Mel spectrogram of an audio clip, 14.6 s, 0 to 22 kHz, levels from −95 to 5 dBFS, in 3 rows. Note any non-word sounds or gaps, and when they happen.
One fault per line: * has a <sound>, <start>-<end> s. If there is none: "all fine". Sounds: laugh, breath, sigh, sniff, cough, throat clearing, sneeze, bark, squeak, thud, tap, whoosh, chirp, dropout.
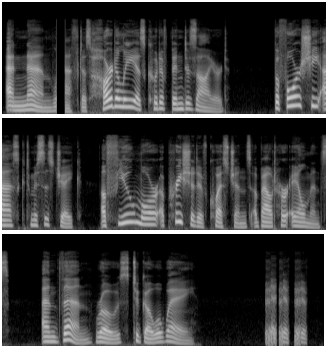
* has a dropout, 0.8-0.9 s
* has a laugh, 13.7-14.3 s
